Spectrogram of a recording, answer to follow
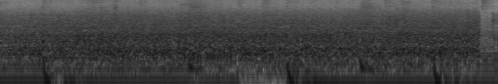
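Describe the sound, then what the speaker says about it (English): A small creek rushes beneath a footbridge on a fall hiking trail in the Great Smoky Mountains, its steady broadband roar of flowing water close and continuous throughout, with no talking. "So we come to a little creek crossing here and a bridge."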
